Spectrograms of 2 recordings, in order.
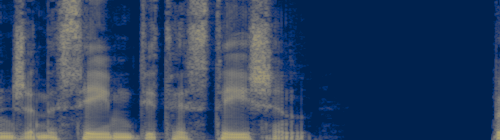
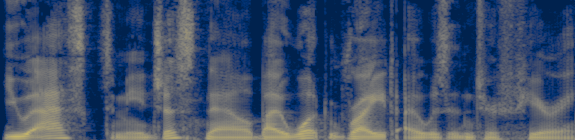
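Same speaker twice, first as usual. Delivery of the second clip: plain reading voice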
